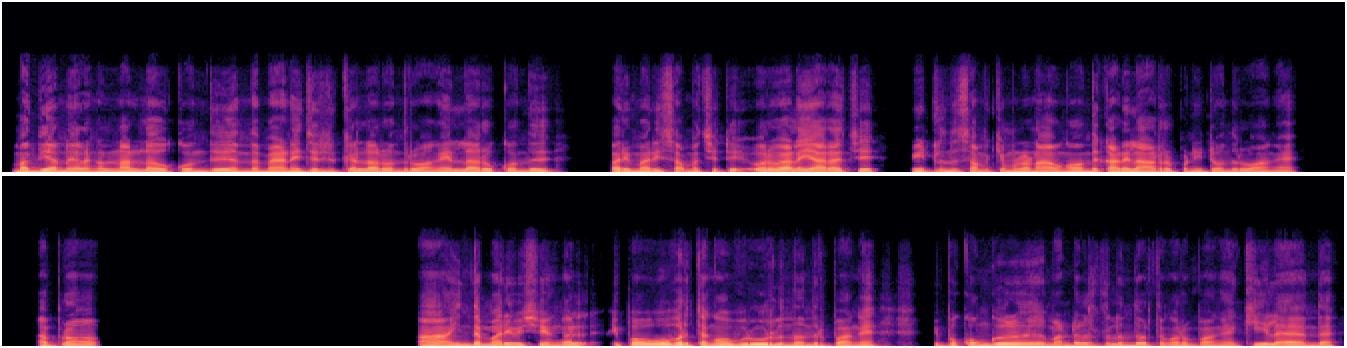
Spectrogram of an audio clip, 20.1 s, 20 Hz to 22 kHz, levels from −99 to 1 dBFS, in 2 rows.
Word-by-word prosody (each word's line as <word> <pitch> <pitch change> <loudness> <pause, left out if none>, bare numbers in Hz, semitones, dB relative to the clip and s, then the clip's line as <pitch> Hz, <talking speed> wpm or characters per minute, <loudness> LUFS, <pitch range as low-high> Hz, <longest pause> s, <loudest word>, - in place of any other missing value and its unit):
மதியான 180 +4 +3
நேரங்கள் 175 -1 0
நல்லா 160 +4 +1
உட்காந்து 165 +2 -2
அந்த 170 -1 -3
மேனேஜருக்கு 155 +1 -1
எல்லாரும் 150 +1 +1
வந்துருவாங்க. 140 0 -2
எல்லாரும் 150 +1 +1
உட்கார்ந்து 150 0 -2 0.6
பரிமாறி 150 0 +2
சமைச்சிட்டு 150 +3 -3 0.2
ஒருவேள 195 0 +4
யாராச்சு 165 +4 +1 0.4
வீட்டிலருந்து 190 -3 -2
சமைக்க 165 -1 -4
முடியலனா 155 +3 0
அவங்க 160 -2 -1
வந்து 160 +2 -1
கடைல 150 +1 +3
ஆர்டர் 140 +1 -2
பண்ணிட்டு 140 -1 -3
வந்துருவாங்க. 130 -1 -3 0.8
அப்புறம் 225 +6 -2 2.5
ஆ - - +2 0.2
இந்த 185 +3 +2
மாரி 215 -1 +2
விஷயங்கள். 165 -3 -1 0.3
இப்போ 195 +3 +1 0.2
ஒவ்வொருத்தங்க 205 +3 +4
ஒவ்வொரு 175 0 +3
ஊரிலிருந்தும் 180 0 +3
வந்திருப்பாங்க. 155 -2 -2 0.5
இப்போ 175 0 -3
கொங்கு 180 +2 +3 0.4
மண்டலத்திலிருந்து 160 0 -2
ஒருத்தவங்க 145 -2 -3
இருப்பாங்க. 140 0 -3 0.2
கீழ 180 -1 0 0.2
இந்த 145 0 -2
160 Hz, 120 wpm, -23 LUFS, 150-175 Hz, 2.5 s, ஒருவேள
